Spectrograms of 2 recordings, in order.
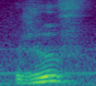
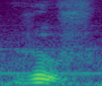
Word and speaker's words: roof: exactly I pronounce it Ruth but some people from the east they pronounce it rough both of them are correct Ruth are rough but most standard pronunciation is like roof so please repeat roof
